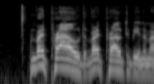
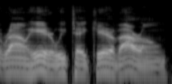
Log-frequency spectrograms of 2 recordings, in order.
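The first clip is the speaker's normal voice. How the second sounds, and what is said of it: Sings lyric in put-on accent. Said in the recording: “I'm hearing that in an accent.”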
